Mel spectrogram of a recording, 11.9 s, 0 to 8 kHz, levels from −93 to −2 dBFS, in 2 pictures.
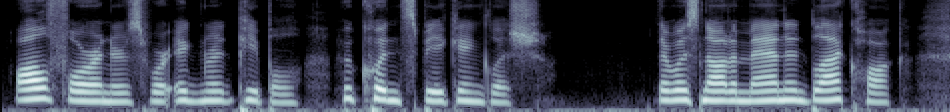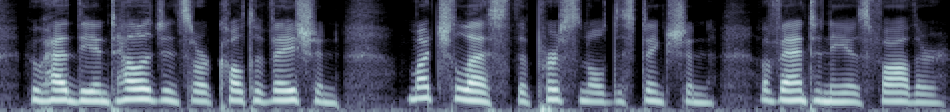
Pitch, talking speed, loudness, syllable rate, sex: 205 Hz, 160 wpm, -19 LUFS, 5.6 syllables/s, female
